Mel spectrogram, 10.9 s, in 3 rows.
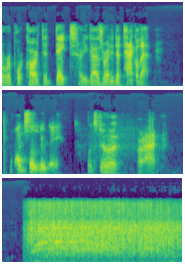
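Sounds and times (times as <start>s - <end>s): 
speech: 0.0s - 3.0s, 3.8s - 6.8s
round of applause: 7.7s - 10.8s.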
